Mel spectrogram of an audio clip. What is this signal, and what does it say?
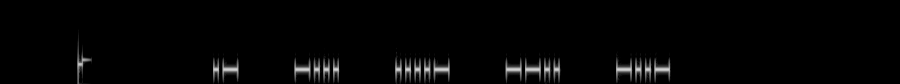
Morse code, heard as a keyed tone, about 25 wpm, spaced as for 12 wpm, 700 Hz. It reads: AB4ZX
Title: USA Call Signs - 5 Characters - 4x Character Spacing - 25wpm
